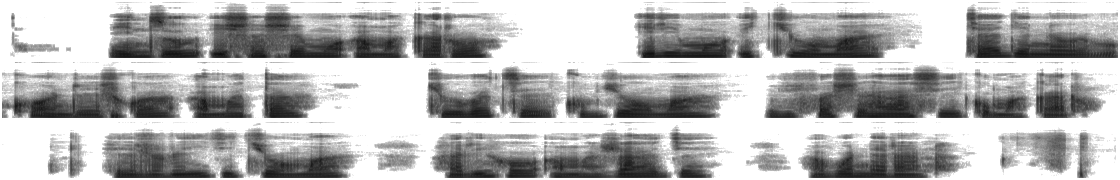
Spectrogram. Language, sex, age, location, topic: Kinyarwanda, male, 25-35, Huye, finance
